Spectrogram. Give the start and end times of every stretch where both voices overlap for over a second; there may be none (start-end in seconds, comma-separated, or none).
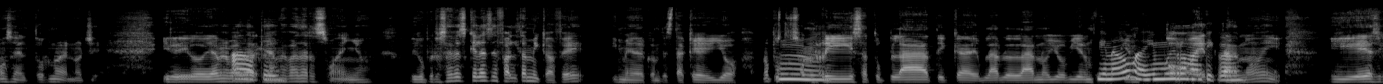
10.9-12.5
